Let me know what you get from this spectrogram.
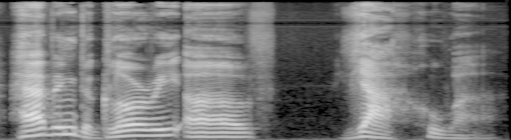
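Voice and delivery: loud, slow scripture reading; scripture proclamation. Real, not acted. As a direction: proclaim it with drawn-out words. Preacher reads scripture aloud.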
